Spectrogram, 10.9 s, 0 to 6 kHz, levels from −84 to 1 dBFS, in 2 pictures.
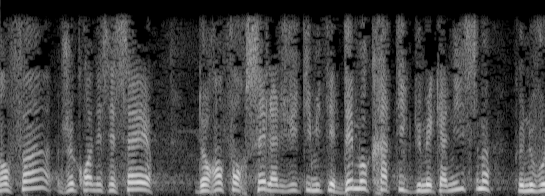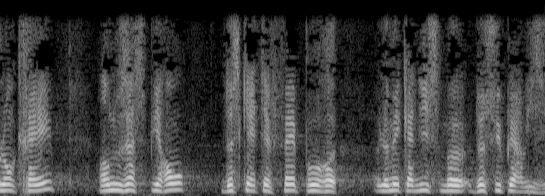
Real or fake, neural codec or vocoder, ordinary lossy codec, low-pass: real; none; none; 5.4 kHz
